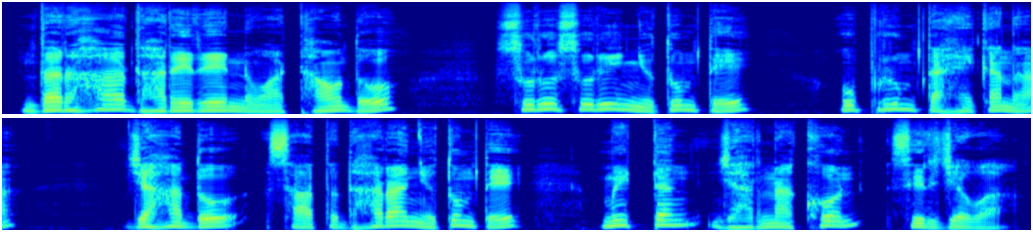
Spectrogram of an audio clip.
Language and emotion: Santali, neutral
